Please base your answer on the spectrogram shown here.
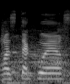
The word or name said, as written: Rastakwer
